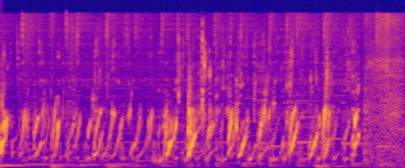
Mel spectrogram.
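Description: A large pot of water with pork and beef in it at a hard rolling boil, bubbles bursting in a quick string of short rising bloops over a low steady hum. The meat is being parboiled to throw off its scum.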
